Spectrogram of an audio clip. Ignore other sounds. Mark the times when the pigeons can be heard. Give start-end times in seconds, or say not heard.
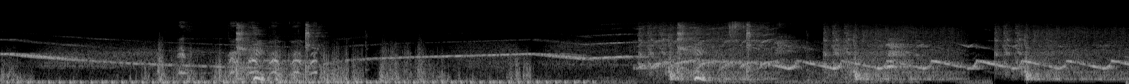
not heard.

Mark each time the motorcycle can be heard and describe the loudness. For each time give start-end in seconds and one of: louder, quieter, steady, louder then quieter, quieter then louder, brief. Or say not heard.
0.0-11.2 louder.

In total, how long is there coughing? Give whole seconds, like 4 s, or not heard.
3 s.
